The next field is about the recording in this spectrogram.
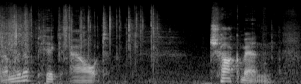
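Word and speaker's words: Chocman: going to pick out chalkman i'm sure that's pronounced choc man so chokman by costa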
